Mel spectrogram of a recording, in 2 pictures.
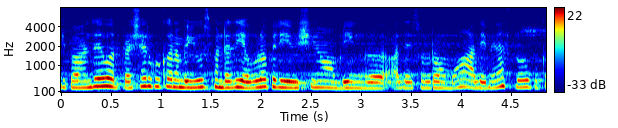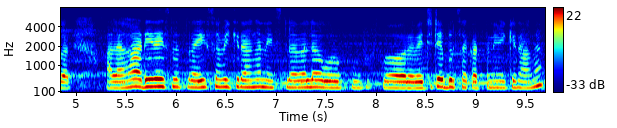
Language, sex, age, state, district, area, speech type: Tamil, female, 18-30, Tamil Nadu, Thanjavur, urban, spontaneous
